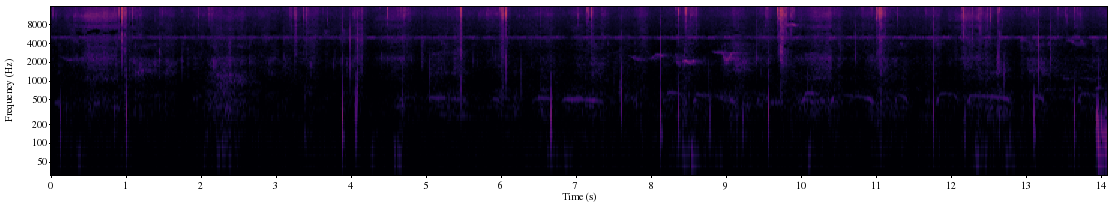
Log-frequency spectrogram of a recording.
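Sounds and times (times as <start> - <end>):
faint bird calls: 4.5 - 14.0
light footstep clicks: 5.4 - 13.9.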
